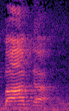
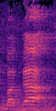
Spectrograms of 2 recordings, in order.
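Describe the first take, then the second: First: Said slowly, the final vowel cut off in the throat. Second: Said quickly, the final vowel cut off in the throat. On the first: "mabagal at sarado ang dulong patinig ng salita" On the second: "mabilis ang pagbigkas sa maragsa"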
